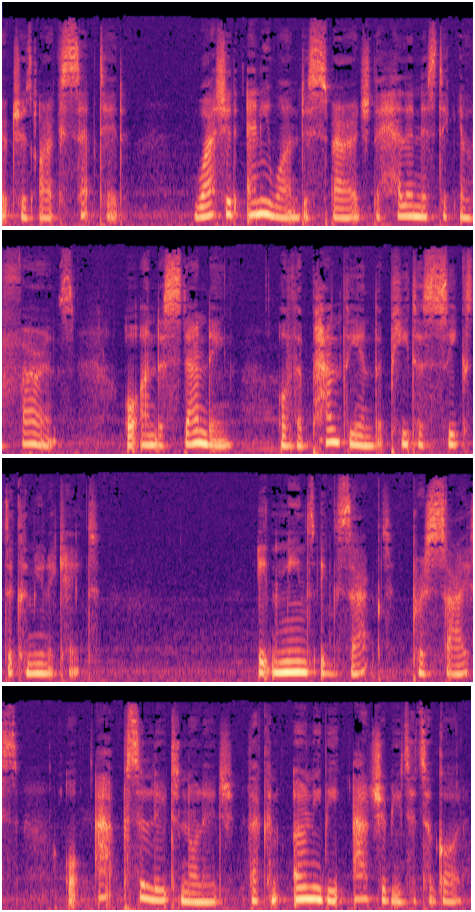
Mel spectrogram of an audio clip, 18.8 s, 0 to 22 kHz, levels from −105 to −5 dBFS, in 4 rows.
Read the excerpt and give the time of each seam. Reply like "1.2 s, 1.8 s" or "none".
11.8 s, 16.5 s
